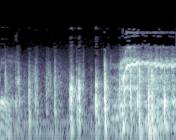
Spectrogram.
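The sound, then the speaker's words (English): A stallion in a barn stall gives a long, loud, high whinny near the end, after a series of sharp knocking thuds at an uneven pace. “we'll go to the barn and get this saddle on the Gila stallion.”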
